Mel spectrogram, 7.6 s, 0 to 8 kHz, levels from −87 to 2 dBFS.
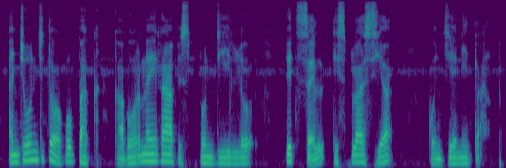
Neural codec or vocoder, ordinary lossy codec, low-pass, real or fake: codec, 16 kHz, 4 kbps, FunCodec, trained on LibriTTS, 50 frames a second; none; none; fake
